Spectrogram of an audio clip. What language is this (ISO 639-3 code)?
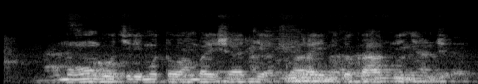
kin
